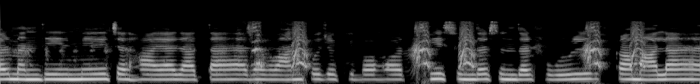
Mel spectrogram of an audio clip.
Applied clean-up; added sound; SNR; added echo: neural mask model Resemble Enhance denoiser.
